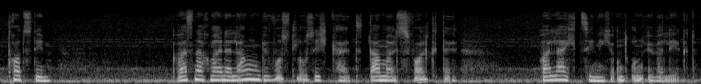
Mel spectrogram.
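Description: Female actor for sardonic female astronaut, radio satire. Dry, severe, weary, dark-mellow tone, faint noise behind. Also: mid-range voice, creaky, lightly acted. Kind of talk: satirical science-fiction radio drama acting.

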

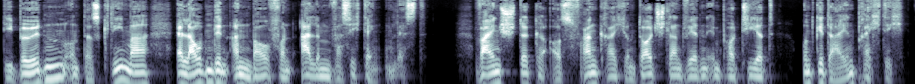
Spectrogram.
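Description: Very deep male storyteller, expressive delivery. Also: normal speed, no room sound, clean studio sound. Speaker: audiobook narrator. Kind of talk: scripted documentary storytelling narration.

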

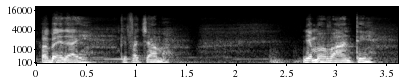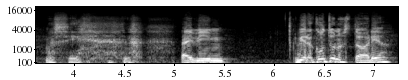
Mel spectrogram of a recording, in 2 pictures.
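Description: An actor with a northeastern Italian Veneto accent playing a bitter, rambling son of a small-town businessman, in a halting, colloquial theatrical monologue. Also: mid-range voice, fairly bright tone, lightly acted. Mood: rambling, storytelling. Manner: halting, repetitive, confiding, conversational. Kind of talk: theatrical monologue in colloquial dialect-tinged speech.

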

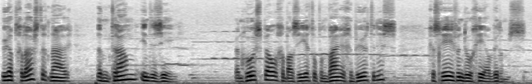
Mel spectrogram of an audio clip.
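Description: A man's voice: medium pitch, normal speed, dark tone, faint music behind. A man reading scripted closing credits as the announcer of a radio drama.

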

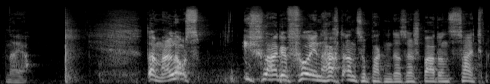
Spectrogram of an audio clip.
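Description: A formal, courteous police inspector in a radio drama who stays firm behind the politeness. His voice has a bright, forceful edge. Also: fairly high pitch, big pitch swings, moderate pace, a little hiss or hum. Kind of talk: radio play acting.

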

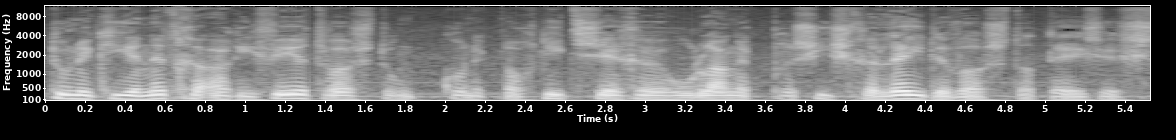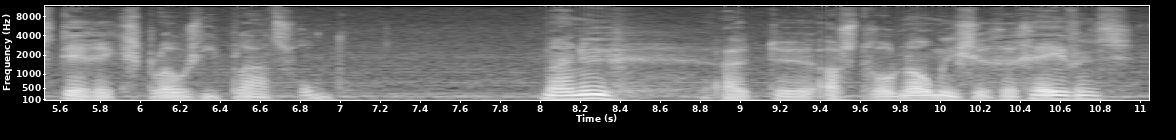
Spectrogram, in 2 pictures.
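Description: Radio play: a gravelly male explorer in his middle years, faith shaken, halting delivery dropping to whispers, mid-range voice. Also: mid-range voice, slight background noise. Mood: hushed, somber. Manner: brooding, halting, sinks to hushed whispers. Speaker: log-keeping space expedition member.

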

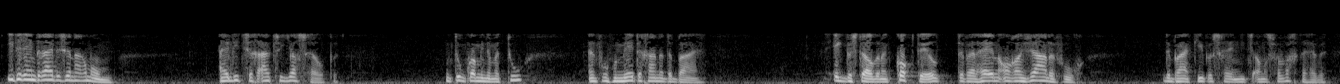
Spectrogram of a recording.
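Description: A man's voice: fairly high pitch, expressive, fairly quick, pauses often, breathy edge. An actor playing a searching, brooding runaway son who tells his own story in a radio play, plainly and introspectively. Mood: brooding, reflective. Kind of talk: radio play narration and dialogue. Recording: muffled, phone-like old radio recording.

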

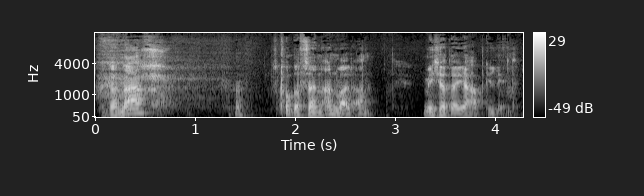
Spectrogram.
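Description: An actor playing an excitable, sarcastic French lawyer and grown son in a German radio crime drama, theatrical and easily indignant. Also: male voice, mid-range voice, a little fast, vocal fry, breathy edge, full character voice. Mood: sulky indignation.

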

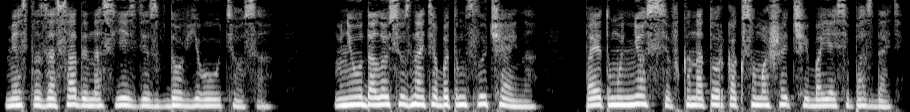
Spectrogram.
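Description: A woman's voice: lowish voice, fairly even intonation, normal speed, warm tone, natural voice. A woman reading the lines of a stern, protective noble duke in an audiobook, barely shifting her own voice, with urgent pleading calls. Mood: grave.

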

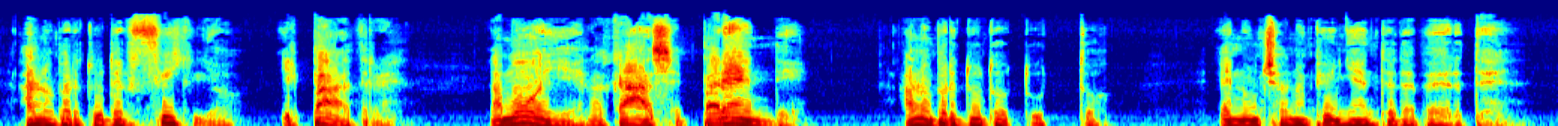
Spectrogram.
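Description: A man's voice: medium pitch, darkish tone, dry recording. A man with a Roman Italian accent performing a dramatic first-person wartime monologue in short, colloquial, theatrical phrases. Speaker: stage actor and storyteller.

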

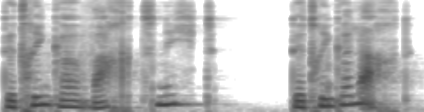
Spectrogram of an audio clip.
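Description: A woman playing a reflective narrator in a literary radio play, with a husky voice and deliberate, fragmented, poetic phrasing that dwells on single words. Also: medium pitch, a little mellow, no room sound, studio quality. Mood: incantatory, wry. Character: reflective woman narrator musing poetically on night-time drinkers.

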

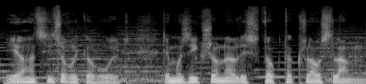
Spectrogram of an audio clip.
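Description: Deep male radio reporter, narrating and asking questions, music behind him. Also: moderate pace. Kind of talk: feature narration and interviewing.

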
